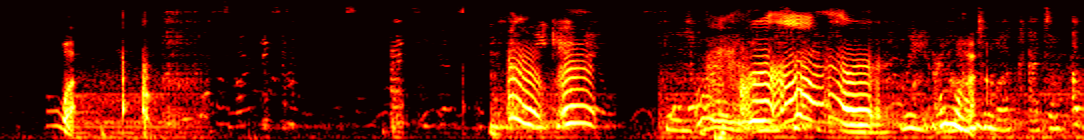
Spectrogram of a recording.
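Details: Infant babbling and fussy crying with a few brief, sharp hiccup sounds early on in a quiet room; a baby with hiccups.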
